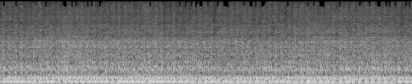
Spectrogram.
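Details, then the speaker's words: Traded machine after carb cleaning, valve shimming and an accelerator pump check; even, steady idle with a smooth low burble and no misses or surging, running much better than before with no carb leaks. "that sounds a lot better lights are working all right seems to be running pretty good A lot better than it was before so I think we got her fixed here"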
